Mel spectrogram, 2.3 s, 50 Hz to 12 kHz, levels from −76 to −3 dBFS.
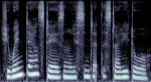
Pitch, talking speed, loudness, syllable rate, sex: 210 Hz, 265 wpm, -15 LUFS, 6.0 syllables/s, female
